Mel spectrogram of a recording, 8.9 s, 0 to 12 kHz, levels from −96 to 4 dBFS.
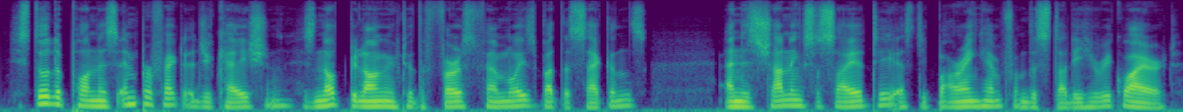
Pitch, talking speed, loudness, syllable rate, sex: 120 Hz, 190 wpm, -20 LUFS, 5.8 syllables/s, male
